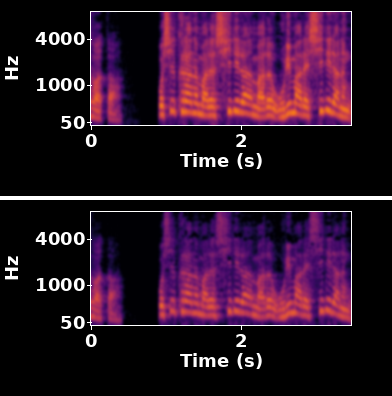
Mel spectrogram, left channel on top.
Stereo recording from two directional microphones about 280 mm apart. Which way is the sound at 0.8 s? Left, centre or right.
Left.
